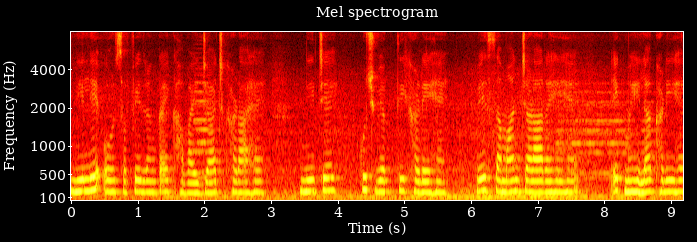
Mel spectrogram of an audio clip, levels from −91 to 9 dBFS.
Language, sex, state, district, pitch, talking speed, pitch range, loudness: Hindi, female, Maharashtra, Mumbai Suburban, 195 Hz, 165 wpm, 190-205 Hz, -16 LUFS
